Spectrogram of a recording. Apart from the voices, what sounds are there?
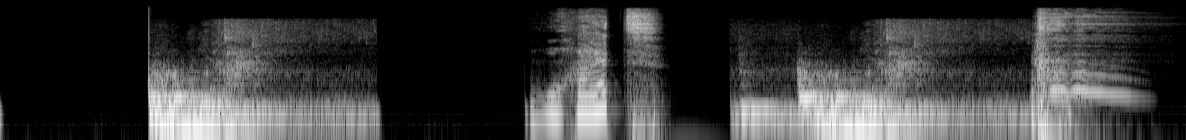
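toilet flushing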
